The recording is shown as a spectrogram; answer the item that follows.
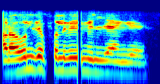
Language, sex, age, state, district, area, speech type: Hindi, male, 30-45, Uttar Pradesh, Mau, rural, conversation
